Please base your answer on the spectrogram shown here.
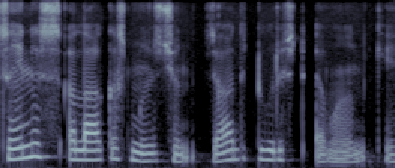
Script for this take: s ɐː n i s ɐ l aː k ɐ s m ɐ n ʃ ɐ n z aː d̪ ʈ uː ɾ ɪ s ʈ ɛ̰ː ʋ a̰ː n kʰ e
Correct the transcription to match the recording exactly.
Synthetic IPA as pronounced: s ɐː n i s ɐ l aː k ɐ s m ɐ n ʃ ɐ n z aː d̪ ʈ uː ɾ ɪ s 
